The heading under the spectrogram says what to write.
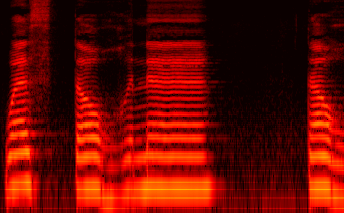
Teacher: رخاوہ شو کریں گے، اور اس میں استعالہ بھی ہے تو اس کی جو آواز کی موٹائی ہے وہ بھی ہم نے شو کرنی ہے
